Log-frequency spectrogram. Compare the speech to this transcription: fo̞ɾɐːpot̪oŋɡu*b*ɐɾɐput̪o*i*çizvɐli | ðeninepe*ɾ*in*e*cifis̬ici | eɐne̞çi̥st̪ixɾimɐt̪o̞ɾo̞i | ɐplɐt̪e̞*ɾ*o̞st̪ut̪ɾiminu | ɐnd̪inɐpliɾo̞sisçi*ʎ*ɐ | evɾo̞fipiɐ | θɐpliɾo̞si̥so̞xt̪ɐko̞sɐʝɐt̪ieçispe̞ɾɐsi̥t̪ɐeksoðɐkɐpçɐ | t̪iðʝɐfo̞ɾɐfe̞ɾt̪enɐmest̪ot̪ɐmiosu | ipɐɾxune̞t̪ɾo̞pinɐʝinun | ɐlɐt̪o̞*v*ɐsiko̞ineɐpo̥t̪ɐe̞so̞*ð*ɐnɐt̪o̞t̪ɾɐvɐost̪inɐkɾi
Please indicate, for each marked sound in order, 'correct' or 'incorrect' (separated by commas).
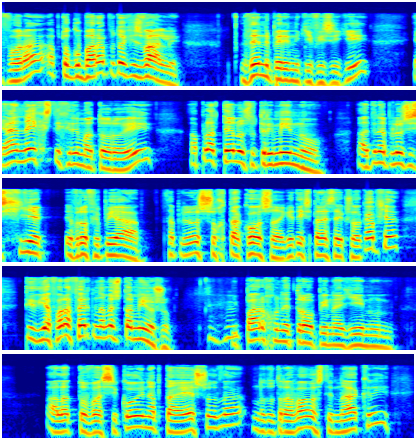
correct, incorrect, correct, incorrect, incorrect, correct, correct, correct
